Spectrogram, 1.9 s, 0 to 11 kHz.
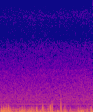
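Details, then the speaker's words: Vintage 14-inch Lakewood high-velocity fan (1999–2000) at startup: a thin, steady high whine over an uneven low flutter of blade and air; worn washers are suspected as the cause. "but it also has a wine to it in the startup sound that's unfortunate"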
